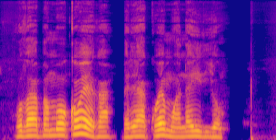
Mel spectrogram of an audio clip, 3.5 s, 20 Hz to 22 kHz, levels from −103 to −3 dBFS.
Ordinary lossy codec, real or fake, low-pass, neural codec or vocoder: none; real; none; none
